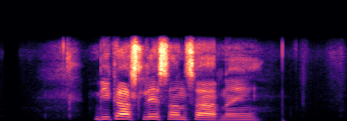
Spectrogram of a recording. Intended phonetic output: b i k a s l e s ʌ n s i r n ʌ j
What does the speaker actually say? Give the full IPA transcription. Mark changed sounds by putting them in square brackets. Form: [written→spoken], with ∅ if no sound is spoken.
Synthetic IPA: b i k a s l e s ʌ n s [i→a] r n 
